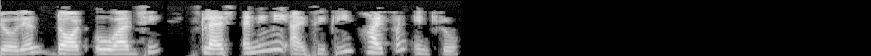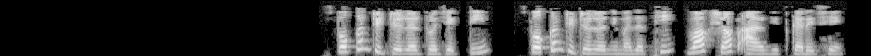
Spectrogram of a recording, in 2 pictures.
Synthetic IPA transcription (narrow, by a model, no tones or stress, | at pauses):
oɾijəlɖɔʈoaɾd͡ʒi | slɛʃenimiʔajsiʈihajfənɪɳʈɾo | spokənʈuʈoɾiəɾpɾod͡ʒek̚ʈʈːim | spokənʈuʈoləɾniməd̪əd̪̚t̪ʰiʋəɾkʃɔpa̰jod͡ʒit̪kəɾet͡ʃʰe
